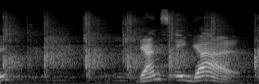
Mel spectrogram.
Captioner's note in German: Beifall AfD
